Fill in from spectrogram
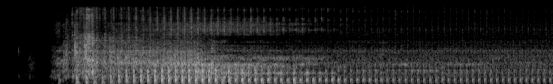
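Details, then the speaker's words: Craftsman 5 HP tiller, Briggs & Stratton horizontal-shaft engine, after replacing a pulsing new fixed-jet carburetor, air cleaner off: even, unwavering beat near four per second with no hunting or surging; running normally. "well that sounds pretty good well as you can see we don't have any pulsing now"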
